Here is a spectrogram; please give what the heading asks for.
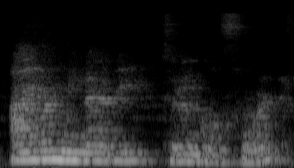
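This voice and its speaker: A speaker from Ethiopia giving an earnest, measured commemorative speech at an event, lifting their voice on key words. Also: medium pitch, slight background noise. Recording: dull, echoey hall, mic far off.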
